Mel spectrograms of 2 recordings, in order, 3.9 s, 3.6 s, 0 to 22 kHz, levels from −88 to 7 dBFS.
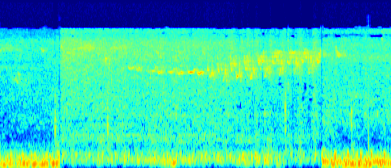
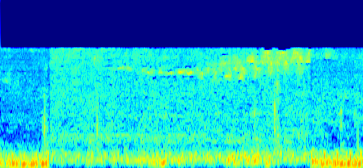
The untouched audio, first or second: first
